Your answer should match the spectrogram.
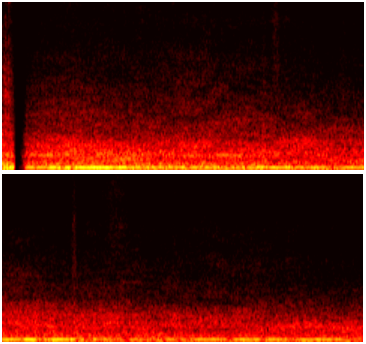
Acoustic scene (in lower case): residential area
